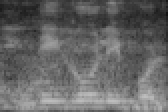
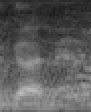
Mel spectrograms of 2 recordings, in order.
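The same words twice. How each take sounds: First: "gullible" said with a rounded u, like "goo-li-bol"; the u sounds like oo in "gullible"; the wrong take of "gullible", oo vowel; wrong pronunciation. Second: "gullible" with a neutral schwa vowel, "guh-li-bol"; "gullible" with the schwa first vowel; the corrected take of "gullible", schwa vowel; right pronunciation. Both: Shown as a demonstration.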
